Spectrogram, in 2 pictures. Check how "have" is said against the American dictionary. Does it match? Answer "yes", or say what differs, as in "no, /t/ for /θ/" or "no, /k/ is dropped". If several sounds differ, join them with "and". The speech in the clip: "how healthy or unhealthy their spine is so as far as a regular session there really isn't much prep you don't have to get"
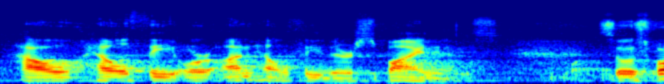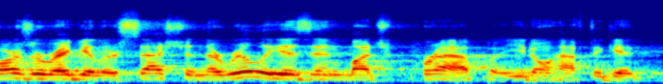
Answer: no, /f/ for /v/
